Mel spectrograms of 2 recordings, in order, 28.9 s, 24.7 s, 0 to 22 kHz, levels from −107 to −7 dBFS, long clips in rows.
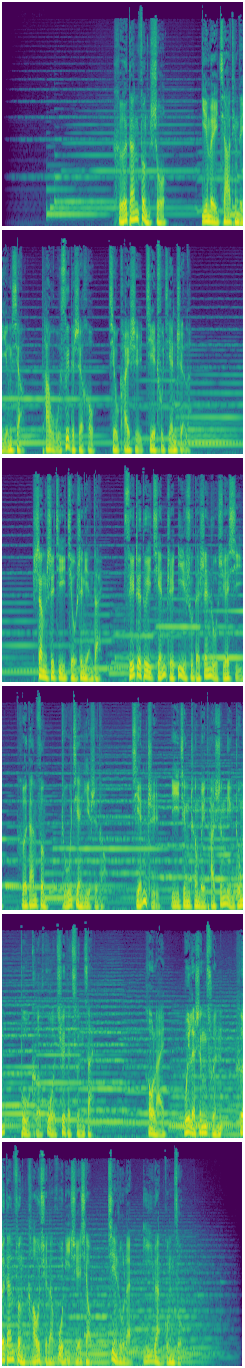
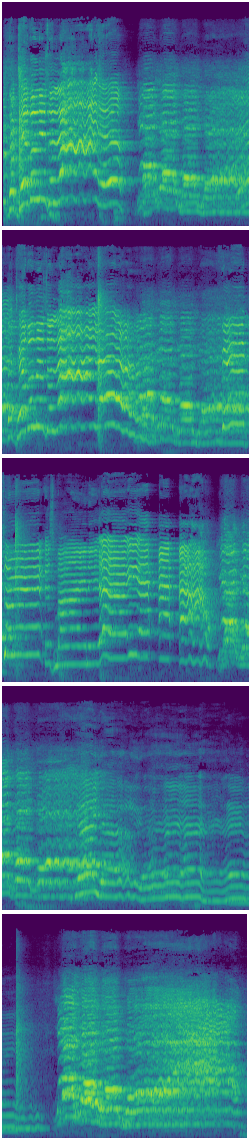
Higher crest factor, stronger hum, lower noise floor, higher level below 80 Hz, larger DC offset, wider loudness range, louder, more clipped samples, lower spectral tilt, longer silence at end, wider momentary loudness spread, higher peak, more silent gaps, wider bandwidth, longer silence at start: about the same, 16 dB vs 18 dB; neither; first, -64 dBFS vs -52 dBFS; first, -26 dBFS vs -76 dBFS; neither; second, 4 LU vs 11 LU; first, -18 LUFS vs -24 LUFS; neither; first, -5 dB/octave vs -0.5 dB/octave; first, 0.6 s vs 0 s; about the same, 16 LU vs 18 LU; first, -2 dBFS vs -8 dBFS; neither; about the same, 18 kHz vs 16.5 kHz; first, 0.9 s vs 0 s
